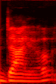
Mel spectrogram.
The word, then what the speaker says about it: DYO: Point of correction, Dio. Dio. Yeah. Oh, okay. Thank you. So Dio comes with Papaya featuring Lord Africana. Listen. Why is it Dio and it's spelled DYO?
